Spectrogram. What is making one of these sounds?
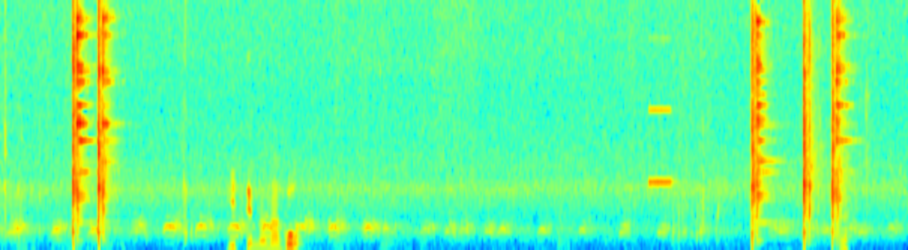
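A pistol fires sharp shots outdoors.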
